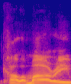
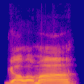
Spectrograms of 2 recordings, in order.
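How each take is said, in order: First: It is said fully, with every syllable and ending. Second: It is clipped, with softened consonants and no ending. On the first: "We don't say calamari" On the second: "we say galama"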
